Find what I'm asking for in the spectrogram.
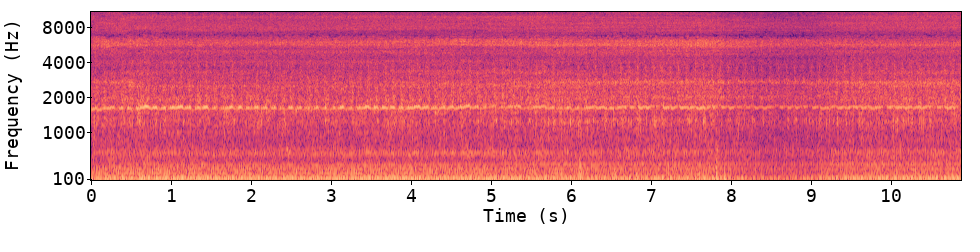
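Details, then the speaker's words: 1986 Sea Ray inboard engine idling with the water running, after the earlier noise was fixed: uneven, loping beat of about three pulses a second; rough idle, cause not yet found, compression check planned. "so now what I'm dealing with is the high is the rough idle and I was going through my manual and man there's a probably 20 things that it lives for a rough idle"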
